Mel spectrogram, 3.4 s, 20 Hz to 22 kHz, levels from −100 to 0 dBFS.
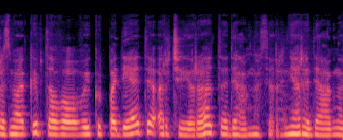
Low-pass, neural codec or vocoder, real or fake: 14.4 kHz; none; real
